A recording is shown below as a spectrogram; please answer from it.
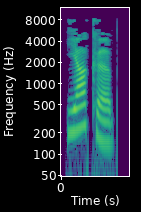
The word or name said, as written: yakub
